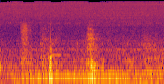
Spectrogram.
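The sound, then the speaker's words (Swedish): A heavy truck rumbles at a construction site for a terraced-house development, a steady low engine drone with a couple of brief louder surges, no voices present. “Arbetaren frågade någon av dem så att du kan räkna med att det närmaste året så kommer dygnet runt kommer det komma och gå lastbilar här.”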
